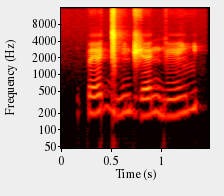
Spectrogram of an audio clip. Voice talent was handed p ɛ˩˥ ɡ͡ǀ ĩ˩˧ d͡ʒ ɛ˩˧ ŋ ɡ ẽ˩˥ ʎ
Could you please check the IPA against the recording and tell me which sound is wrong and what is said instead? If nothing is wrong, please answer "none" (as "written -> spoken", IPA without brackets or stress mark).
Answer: none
